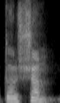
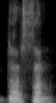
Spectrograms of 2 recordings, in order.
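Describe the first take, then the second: First: दर्शन with a clear "sh" sound; Sanskrit "sh" form. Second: दर्शन with "s" in place of "sh"; colloquial "s" form. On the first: Teacher giving the Sanskrit word of a pair, दर्शन with "sh". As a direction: say दर्शन as "dar-shan". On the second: Teacher giving the everyday derived word, दर्शन said with "s". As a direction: say दर्शन as "dar-san". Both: Shown as a demonstration. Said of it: "इनमें से कौन सा शब्द तद्भव है".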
